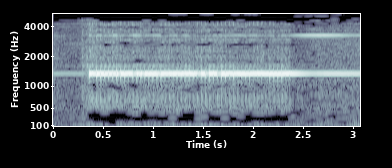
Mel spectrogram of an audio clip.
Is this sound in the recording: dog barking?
no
